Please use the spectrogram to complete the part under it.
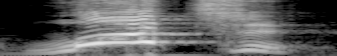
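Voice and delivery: very high, loud what; incredulous what. Real, not acted. Host scoffing at fans who only want health, in high disbelief. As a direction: squeal it in mock shock. Host mocking the fan line.

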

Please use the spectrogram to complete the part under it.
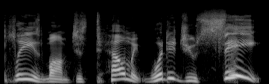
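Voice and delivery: urgent retold pleading, not shouted; begging. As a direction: act out a daughter begging, pitch climbing to the end. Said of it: "Misty is just begging the mom".

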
